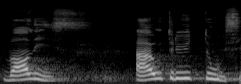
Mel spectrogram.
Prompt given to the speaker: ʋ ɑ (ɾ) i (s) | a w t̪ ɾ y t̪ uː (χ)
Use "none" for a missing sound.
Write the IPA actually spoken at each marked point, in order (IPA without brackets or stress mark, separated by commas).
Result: l, s, s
